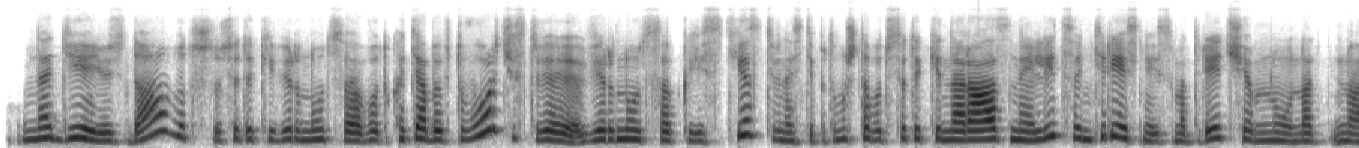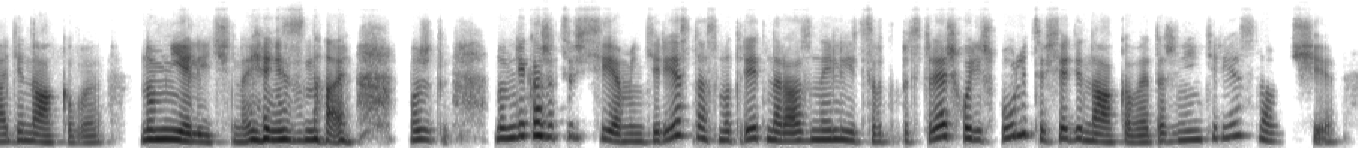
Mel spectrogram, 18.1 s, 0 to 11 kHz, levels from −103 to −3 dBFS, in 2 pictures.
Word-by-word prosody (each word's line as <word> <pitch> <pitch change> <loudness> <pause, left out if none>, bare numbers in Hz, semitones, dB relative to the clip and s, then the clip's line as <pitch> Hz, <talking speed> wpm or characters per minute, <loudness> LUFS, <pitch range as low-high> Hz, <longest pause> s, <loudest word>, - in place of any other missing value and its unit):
Надеюсь, 205 -4 +1
да, 335 - 0
вот 260 -6 -4
что - - -10
всё-таки 210 +1 -6
вернуться, 200 -2 -1
вот 195 +2 -4
хотя 220 +1 +3
бы 200 -2 +2
в - - -19
творчестве, 210 - +1
вернуться 205 +2 0
к 180 - -15
естественности. 180 - -4
Потому 180 +5 -7
что, 215 +2 -3
вот 200 -4 -6
всё-таки, 225 -1 -5
на 195 -1 +4
разные 205 -1 +7
лица 255 +4 -1
интереснее 220 -5 -1
смотреть, 170 +8 -3
чем, 205 -7 -4
ну, 180 -2 -3
на 175 +1 -2
на 165 -1 -3
одинаковые. 150 -4 -2 0.2
Ну, 210 +1 +5
мне 210 -4 +7
лично, 155 -1 -4
я 200 +4 +6
не 205 -1 +6
знаю. 195 -4 +1 0.4
Может, 200 0 -2 0.3
ну, 230 - +2
мне 250 +4 +3
кажется, 275 -2 +3
всем 205 -10 -1
интересно 230 - -1
смотреть 210 +3 -1
на 195 -3 +2
разные 190 +3 +2
лица. 185 -5 -2
Вот 155 -1 -14
представляешь, 230 - 0
ходишь 210 -5 +1
по - - -3
улице, 300 +5 -1
все - - -1
одинаковые. 155 -8 0
Это 170 - -5
же 175 +2 -10
не 195 - -2
интересно 240 +3 -6
вообще. 165 -1 -10
200 Hz, 185 wpm, -24 LUFS, 175-225 Hz, 0.4 s, разные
